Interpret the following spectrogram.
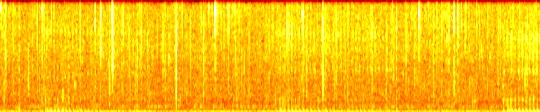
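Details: Two cats sleeping before a rainy window purr in low rumbling bursts, a few seconds apart, over steady rain hiss and sharp crackles from a cozy fireplace.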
